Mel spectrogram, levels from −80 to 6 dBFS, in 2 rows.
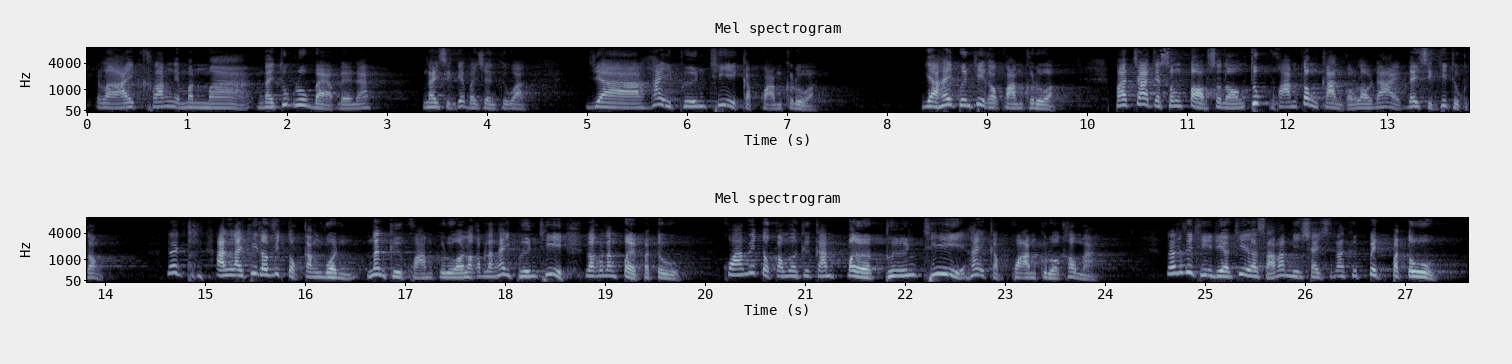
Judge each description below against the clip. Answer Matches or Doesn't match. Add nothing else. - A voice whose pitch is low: Doesn't match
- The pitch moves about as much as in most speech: Doesn't match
